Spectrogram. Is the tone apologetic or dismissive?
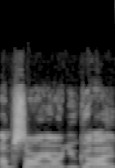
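dismissive. It sounds dismissive and challenging, like a rebuke. The one addressed is not really God. "I'm reminding myself that you're not God"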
